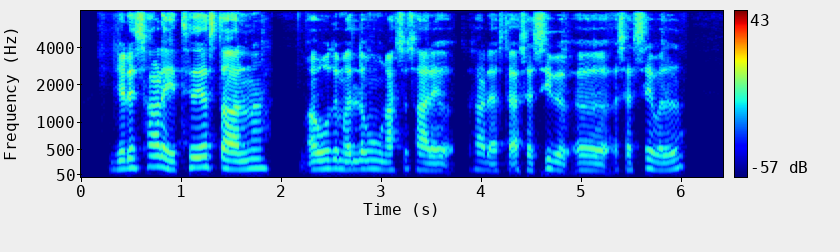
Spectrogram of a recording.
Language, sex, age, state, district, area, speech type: Dogri, male, 30-45, Jammu and Kashmir, Samba, rural, spontaneous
